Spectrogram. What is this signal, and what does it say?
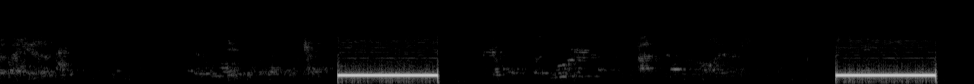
Ringback tone (Europe, 425 Hz), with speech.
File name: out- -2021- - - .23450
